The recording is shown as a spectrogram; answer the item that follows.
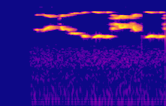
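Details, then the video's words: Warbling vireo singing one brief, rapid warbled phrase of slurred, high notes that rise and fall over about a second and a half, with no other sounds. "Warbling Vireo Bird Singing, Calling, Chirping, Sound - Vireo Gorjeador Canto - Vireo Gilvus"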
